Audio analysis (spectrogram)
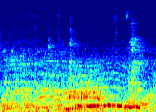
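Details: Large horned bull, described as the biggest, arriving in the morning among a crowd, gives a drawn-out low moo that rises slightly and then dips, lasting over a second, over a steady murmur of voices and background noise.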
